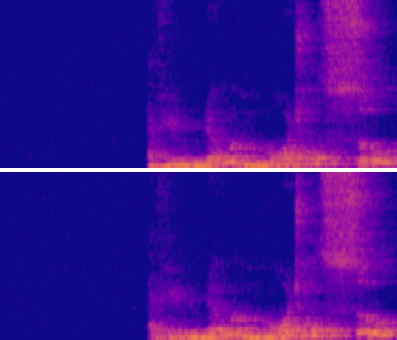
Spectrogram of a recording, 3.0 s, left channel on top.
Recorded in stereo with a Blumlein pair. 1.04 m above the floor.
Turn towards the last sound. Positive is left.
turn(degrees=-60)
